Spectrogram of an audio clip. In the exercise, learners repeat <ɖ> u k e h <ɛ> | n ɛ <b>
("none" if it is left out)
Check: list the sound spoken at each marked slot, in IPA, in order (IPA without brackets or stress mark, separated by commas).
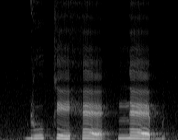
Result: ɖ, ɛ, b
